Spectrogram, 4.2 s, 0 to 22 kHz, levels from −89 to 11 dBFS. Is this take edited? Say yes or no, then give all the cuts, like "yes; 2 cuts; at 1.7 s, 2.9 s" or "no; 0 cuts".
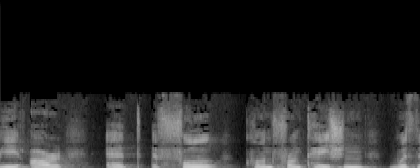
no; 0 cuts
